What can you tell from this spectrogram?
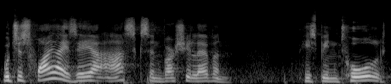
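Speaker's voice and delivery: usual speaking voice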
